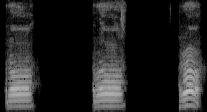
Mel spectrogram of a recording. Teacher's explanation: জিহ্বার আগার পিঠ তার বরাবর উপরের তালুর সঙ্গে লাগাইয়া র হরফ উচ্চারিত হয়।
